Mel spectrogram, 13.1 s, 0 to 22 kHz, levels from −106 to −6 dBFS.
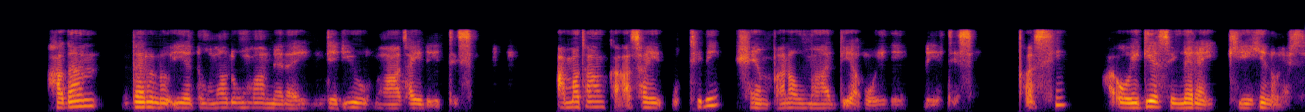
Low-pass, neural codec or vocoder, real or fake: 7.2 kHz; codec, 16 kHz, 1.1 kbps, Voila-Tokenizer; fake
